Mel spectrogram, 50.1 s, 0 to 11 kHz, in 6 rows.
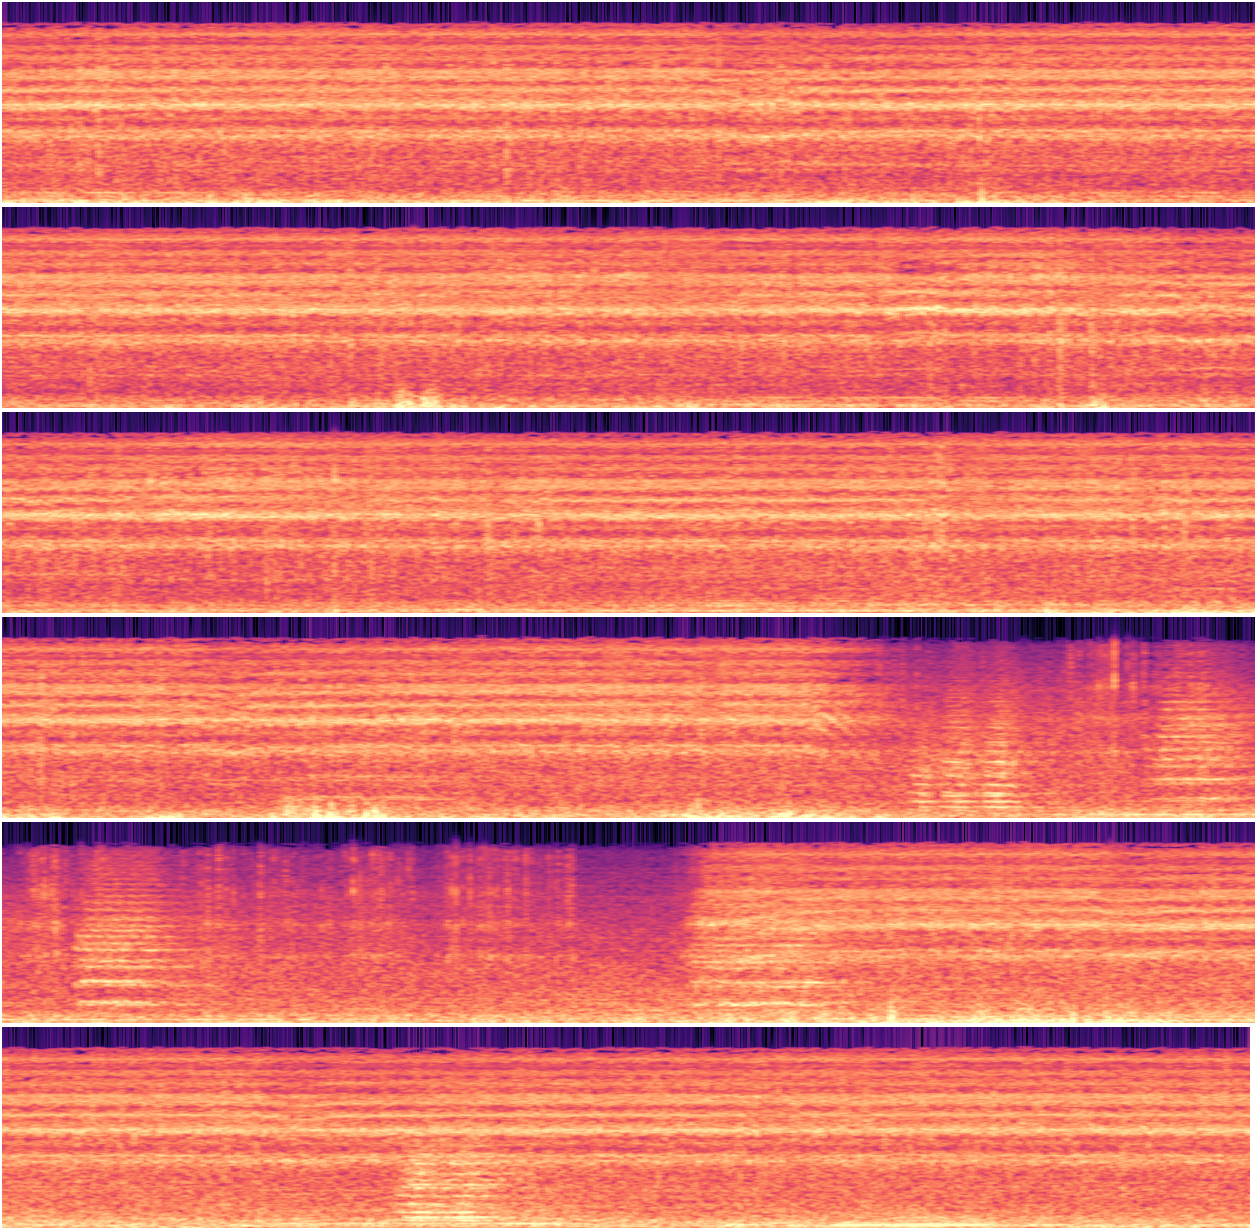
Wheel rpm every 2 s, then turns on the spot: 160, 160, 160, 160, 160, 160, 160, 160, 160, 160, 160, 160, 160, 160, 160, 60, 20, 20, 10, 120, 160, 160, 160, 160, 160.
32-36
